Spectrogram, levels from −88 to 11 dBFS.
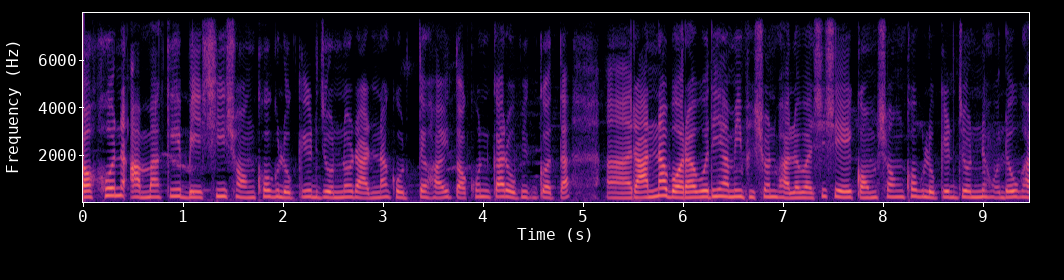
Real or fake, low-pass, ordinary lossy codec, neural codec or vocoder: real; none; none; none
